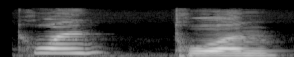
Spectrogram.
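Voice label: "tun1", Mandarin Chinese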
